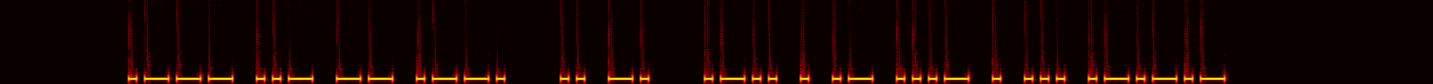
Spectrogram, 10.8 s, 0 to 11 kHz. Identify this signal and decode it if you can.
Morse code, heard as a keyed tone, about 21 wpm, 700 Hz. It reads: JUMP IN LEAVES.
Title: Easy Sentences with Hints - 20wpm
